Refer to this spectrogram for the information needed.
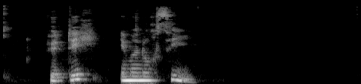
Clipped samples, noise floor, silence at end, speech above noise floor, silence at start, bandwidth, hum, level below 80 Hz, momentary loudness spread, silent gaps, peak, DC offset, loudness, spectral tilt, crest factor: under 0.1%; -84 dBFS; 1.7 s; 70 dB; 0.5 s; 15.5 kHz; none; -58 dBFS; 16 LU; none; -2 dBFS; under 0.1%; -15 LUFS; -6.5 dB/octave; 16 dB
